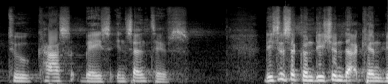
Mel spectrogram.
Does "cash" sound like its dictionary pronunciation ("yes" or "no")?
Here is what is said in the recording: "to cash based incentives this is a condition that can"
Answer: no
